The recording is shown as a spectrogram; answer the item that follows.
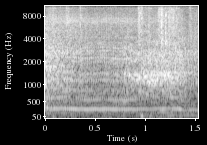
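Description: An Infiniti Q60 drifts in Need for Speed Payback, its engine holding a steady high drone while the tyres hiss and squeal through the slide, loud and close throughout.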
